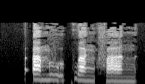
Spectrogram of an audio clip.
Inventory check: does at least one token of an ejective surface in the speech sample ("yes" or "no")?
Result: no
